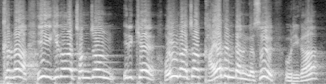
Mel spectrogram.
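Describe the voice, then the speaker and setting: A man's voice: extremely high pitch, expressive, normal speed. A man preaching a sermon as pastor in a church, asking the congregation rhetorical questions and acting out quoted voices in his stories. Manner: acts out quoted voices in retelling. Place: church sanctuary. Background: congregation answering amen.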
